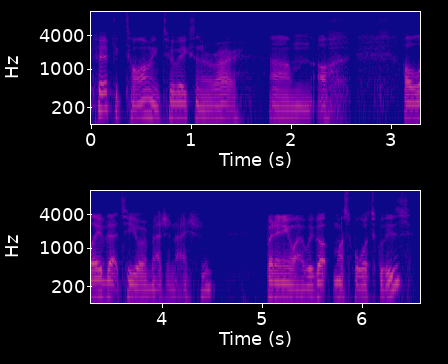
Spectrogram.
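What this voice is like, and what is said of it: Out of breath. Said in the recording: “You're a bit out of breath there.”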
